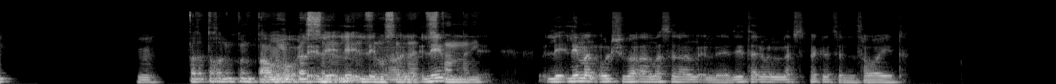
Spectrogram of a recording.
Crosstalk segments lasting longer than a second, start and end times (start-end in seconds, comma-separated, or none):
2.6-4.4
